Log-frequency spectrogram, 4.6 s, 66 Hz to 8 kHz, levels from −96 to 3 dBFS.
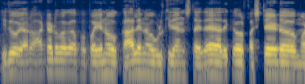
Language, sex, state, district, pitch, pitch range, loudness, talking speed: Kannada, male, Karnataka, Mysore, 120 Hz, 115-125 Hz, -17 LUFS, 170 wpm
